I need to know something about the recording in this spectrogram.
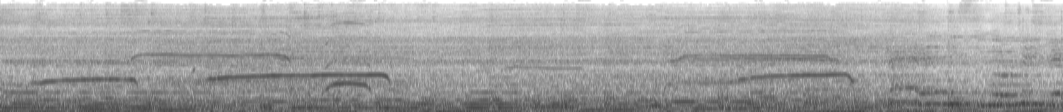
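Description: Live band music from a stadium PA, heard from the audience, with a steady bass and beat and a voice singing long held high notes.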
